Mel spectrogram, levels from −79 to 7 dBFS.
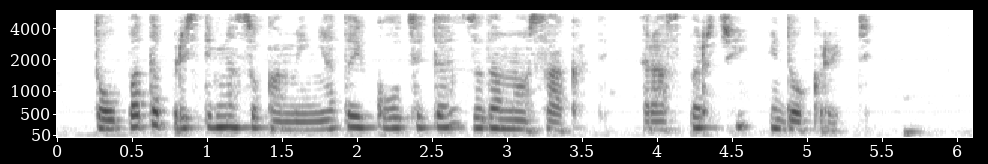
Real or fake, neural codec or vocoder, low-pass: real; none; 5.4 kHz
